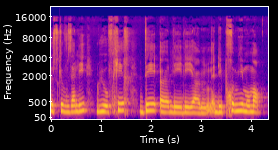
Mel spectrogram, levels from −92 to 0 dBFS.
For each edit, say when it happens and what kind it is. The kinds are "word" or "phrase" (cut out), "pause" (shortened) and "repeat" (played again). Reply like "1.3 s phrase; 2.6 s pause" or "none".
none

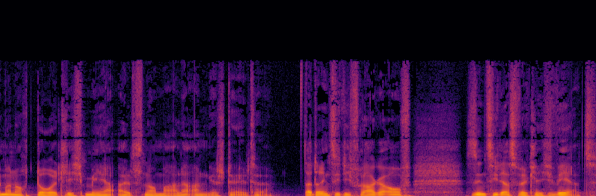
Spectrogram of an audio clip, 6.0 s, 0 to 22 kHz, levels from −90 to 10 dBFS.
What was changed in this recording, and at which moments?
none

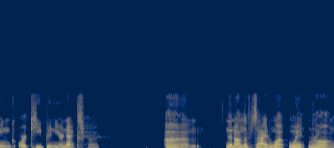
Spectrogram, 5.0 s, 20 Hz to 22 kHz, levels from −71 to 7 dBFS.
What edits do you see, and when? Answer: 1.3 s word; 3.4 s word; 3.7 s word

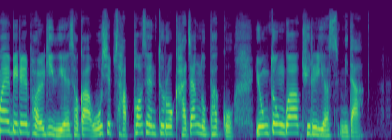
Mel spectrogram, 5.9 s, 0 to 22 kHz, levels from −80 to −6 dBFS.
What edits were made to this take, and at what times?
4.5 s word

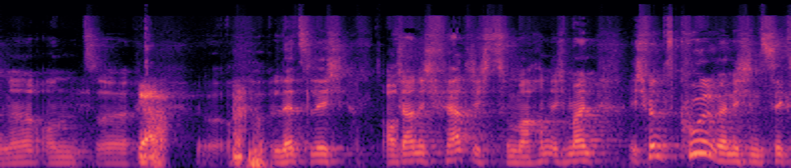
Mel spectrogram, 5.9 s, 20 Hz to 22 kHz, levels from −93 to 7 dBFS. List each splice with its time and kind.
3.0 s word

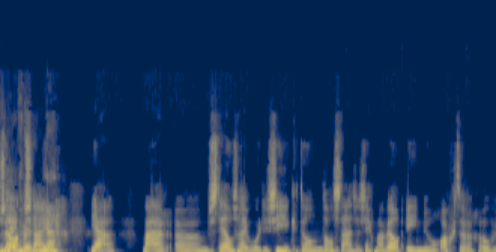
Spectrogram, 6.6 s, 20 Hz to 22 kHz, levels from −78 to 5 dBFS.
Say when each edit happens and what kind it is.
none

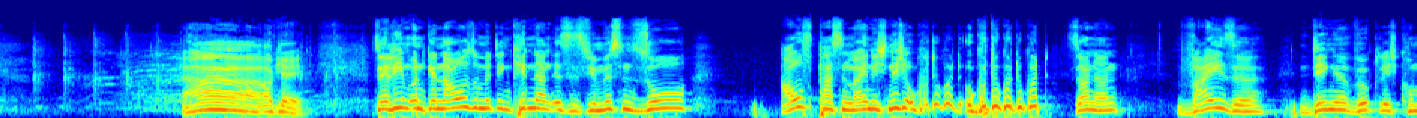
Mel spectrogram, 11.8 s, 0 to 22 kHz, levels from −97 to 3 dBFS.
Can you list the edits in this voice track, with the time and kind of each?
none

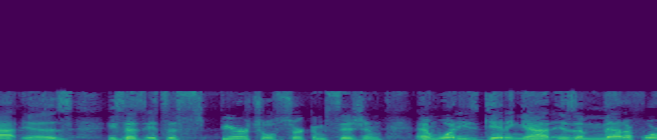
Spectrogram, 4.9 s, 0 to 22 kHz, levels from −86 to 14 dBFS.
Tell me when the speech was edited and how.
none

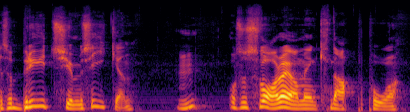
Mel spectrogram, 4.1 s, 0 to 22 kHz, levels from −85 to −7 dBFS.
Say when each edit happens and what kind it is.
none

